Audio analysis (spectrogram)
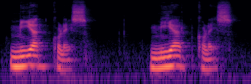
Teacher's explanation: Listen to the stress on the e because the accent indicates it.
